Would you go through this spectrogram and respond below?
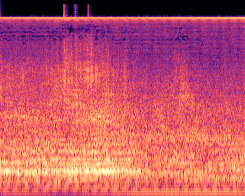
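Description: Stock race cars roar down the backstretch of Columbus Motor Speedway with a Pontiac Grand Prix leading the field, a dense, loud, continuous engine drone that swells slightly as the pack passes.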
